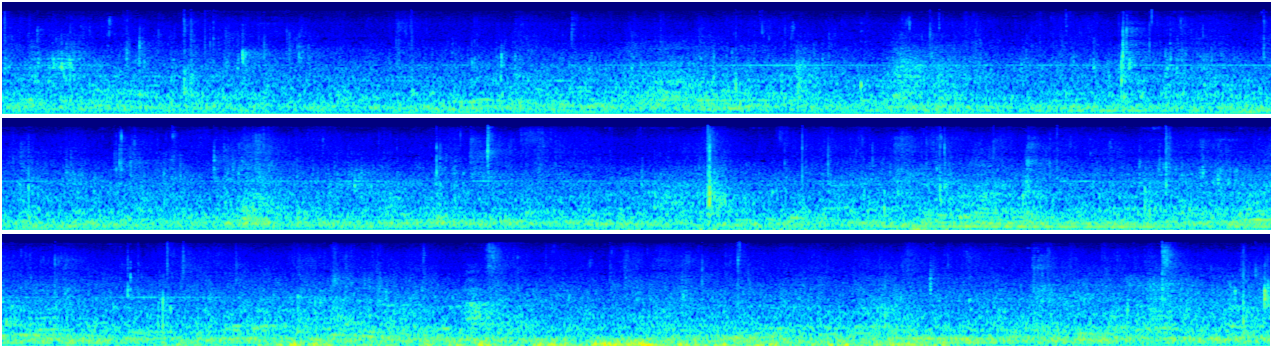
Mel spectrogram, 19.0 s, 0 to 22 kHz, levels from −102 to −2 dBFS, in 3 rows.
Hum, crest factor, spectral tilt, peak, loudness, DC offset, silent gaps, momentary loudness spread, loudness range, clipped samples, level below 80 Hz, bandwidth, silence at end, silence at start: none; 24 dB; -5.5 dB/octave; -26 dBFS; -52 LUFS; under 0.1%; none; 6 LU; 5 LU; under 0.1%; -56 dBFS; 16 kHz; 0 s; 0 s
